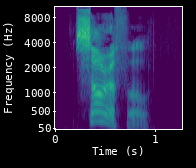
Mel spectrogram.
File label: "sorrowful", English voice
